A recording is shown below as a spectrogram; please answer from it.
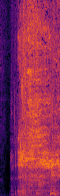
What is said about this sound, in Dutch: Gezondheid.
